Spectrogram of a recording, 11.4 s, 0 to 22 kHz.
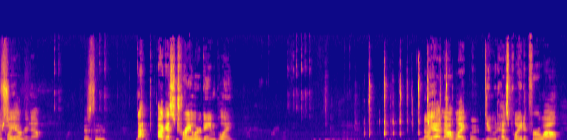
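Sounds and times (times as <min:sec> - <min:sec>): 
speech: 0:00.0 - 0:00.9, 0:01.7 - 0:04.8, 0:08.4 - 0:11.2
typing on a computer keyboard: 0:05.8 - 0:06.2, 0:07.1 - 0:08.6.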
